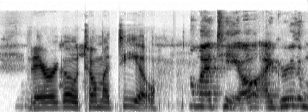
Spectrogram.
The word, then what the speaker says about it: tomatillo: haven't actually grown in the garden so properly pronounced tomatillo there we go tomatillo my tio I grew them one year because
